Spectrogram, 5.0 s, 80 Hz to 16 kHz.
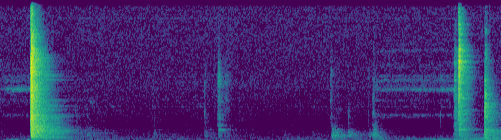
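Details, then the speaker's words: Weber EP-425 gas grill, new build, first lighting: sharp single igniter clicks spaced over several seconds with no flame; burner only lights when the knob is held in while clicking, then released. "Hold it. And there we go, we got flame. So the trick is to hold it. The flame lights. And then let go."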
